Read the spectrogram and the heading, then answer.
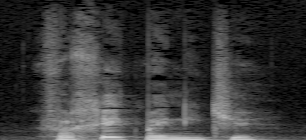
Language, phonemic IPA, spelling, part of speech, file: Dutch, /vərˈɣetməˌnicə/, vergeet-mij-nietje, noun, Nl-vergeet-mij-nietje.ogg
- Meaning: diminutive of vergeet-mij-niet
